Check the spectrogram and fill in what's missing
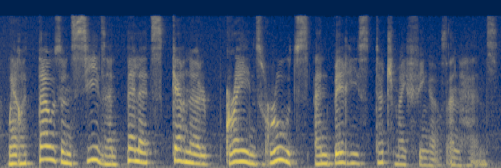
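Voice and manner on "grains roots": usual speaking voice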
